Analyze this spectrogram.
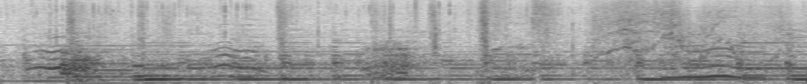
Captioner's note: Eddy grunting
